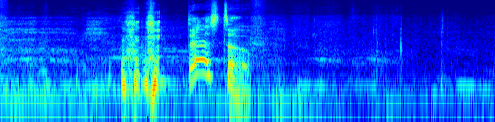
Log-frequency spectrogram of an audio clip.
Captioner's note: chuckles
